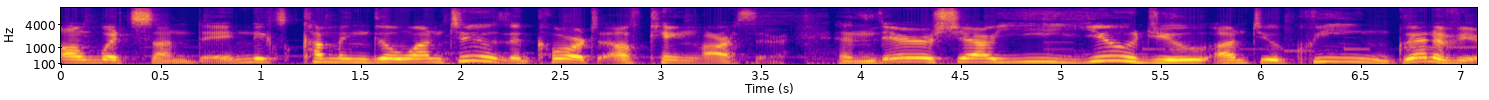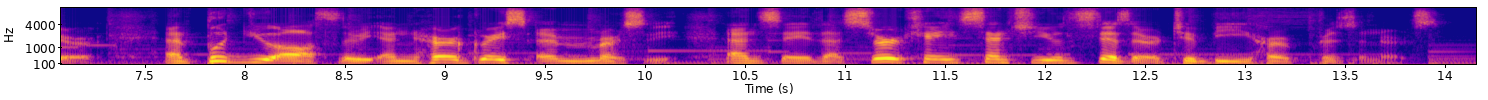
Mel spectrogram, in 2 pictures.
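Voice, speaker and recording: A man's put-on character voice with very wide pitch swings at a moderate pace, music in the background. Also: fairly high pitch for a man. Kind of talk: archaic storybook reading. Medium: virtual streamer. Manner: formal, archaic speech.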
